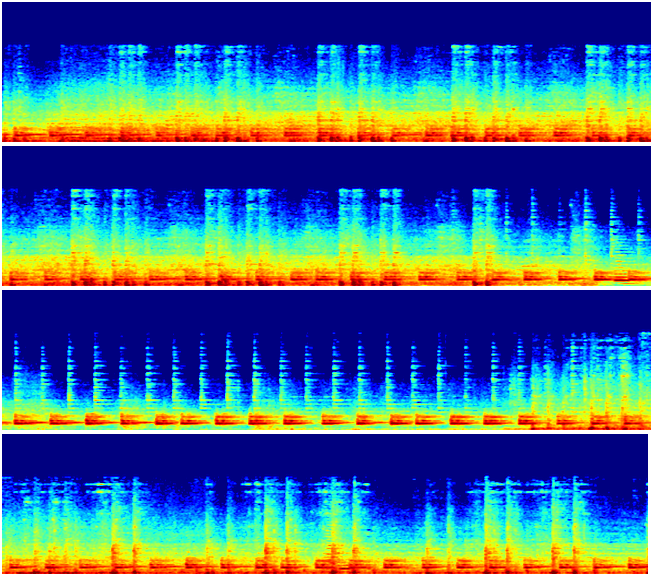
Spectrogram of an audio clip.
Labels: Are there dogs barking?
no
